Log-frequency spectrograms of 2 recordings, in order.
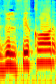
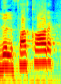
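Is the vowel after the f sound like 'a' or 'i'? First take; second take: i; a. First: The vowel after the f is 'i'. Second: The vowel after the f is 'a'. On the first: "bi kasril fa, fa baris bawah" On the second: "bi fathil fa"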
